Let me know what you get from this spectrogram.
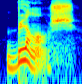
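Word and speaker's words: blanche: form here okay so here masculine BL don't pronounce the final C and then Blan okay remember when you combine this c as you get the sound blanch okay so BL blanch no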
